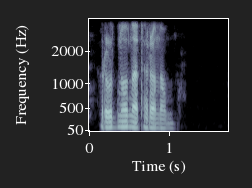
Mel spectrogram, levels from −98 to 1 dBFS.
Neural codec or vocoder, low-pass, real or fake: none; 3.6 kHz; real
